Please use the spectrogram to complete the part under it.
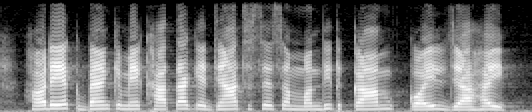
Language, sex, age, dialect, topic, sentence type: Magahi, female, 25-30, Western, banking, statement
